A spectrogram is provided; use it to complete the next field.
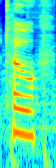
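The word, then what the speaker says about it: と: out ten and then we have to which this kind of looks like a toe that's been stabbed with an l which makes bizarre cringe and then now we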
